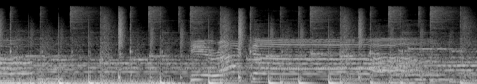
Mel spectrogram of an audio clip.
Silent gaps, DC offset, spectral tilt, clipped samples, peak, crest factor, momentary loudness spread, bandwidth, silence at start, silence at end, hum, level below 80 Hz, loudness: none; under 0.1%; -4.5 dB/octave; under 0.1%; -2 dBFS; 14 dB; 3 LU; 16.5 kHz; 0 s; 0 s; none; -20 dBFS; -18 LUFS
